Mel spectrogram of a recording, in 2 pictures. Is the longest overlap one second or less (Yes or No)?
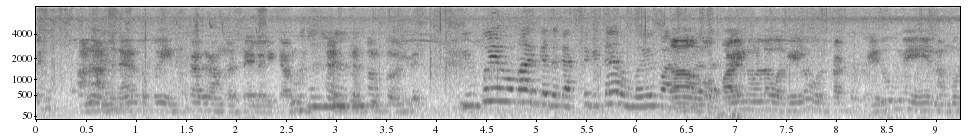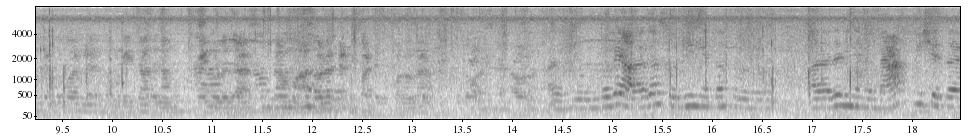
No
